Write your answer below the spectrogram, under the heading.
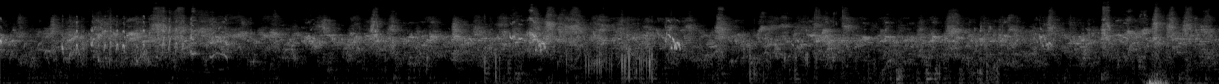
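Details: Pet budgies keep up a long, even warbling chorus of high chirps, clicks and trills, with a single sharp click near the end.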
